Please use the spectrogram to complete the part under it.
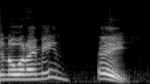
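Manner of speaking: exaggerated Italian accent with swooping pitch. A former radio host shows how they talked on their show; exaggerated italian accent. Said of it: "and I talked like this".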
